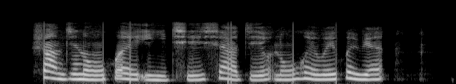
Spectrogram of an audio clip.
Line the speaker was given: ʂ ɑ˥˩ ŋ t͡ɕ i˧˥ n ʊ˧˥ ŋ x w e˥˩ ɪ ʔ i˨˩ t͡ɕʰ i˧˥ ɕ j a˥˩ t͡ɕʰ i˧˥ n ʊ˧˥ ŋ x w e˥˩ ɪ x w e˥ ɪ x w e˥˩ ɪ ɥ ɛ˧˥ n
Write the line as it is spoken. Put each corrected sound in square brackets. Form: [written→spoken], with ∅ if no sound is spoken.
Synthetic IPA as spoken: ʂ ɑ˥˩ ŋ t͡ɕ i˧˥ n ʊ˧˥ ŋ x w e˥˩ ɪ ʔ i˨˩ t͡ɕʰ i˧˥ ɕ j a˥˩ [t͡ɕʰ→t͡ɕ] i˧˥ n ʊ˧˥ ŋ x w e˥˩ ɪ [x→∅] w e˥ ɪ x w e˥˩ ɪ ɥ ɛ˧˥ n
